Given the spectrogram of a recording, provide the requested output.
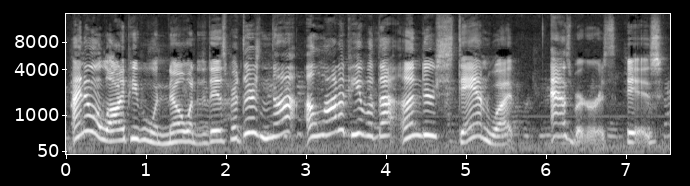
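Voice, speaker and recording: Young woman, nineteen, high-pitched, lively, rambling casual vlog talk. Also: unhurried. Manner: rambling, self-correcting, chatty. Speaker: vlogger. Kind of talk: casual talking-head explainer.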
